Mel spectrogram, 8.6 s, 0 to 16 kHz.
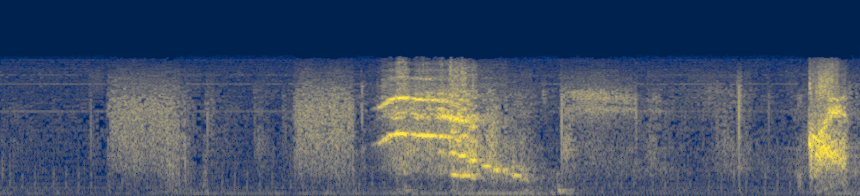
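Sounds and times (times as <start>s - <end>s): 
horse whinnying: 3.7s - 5.4s.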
